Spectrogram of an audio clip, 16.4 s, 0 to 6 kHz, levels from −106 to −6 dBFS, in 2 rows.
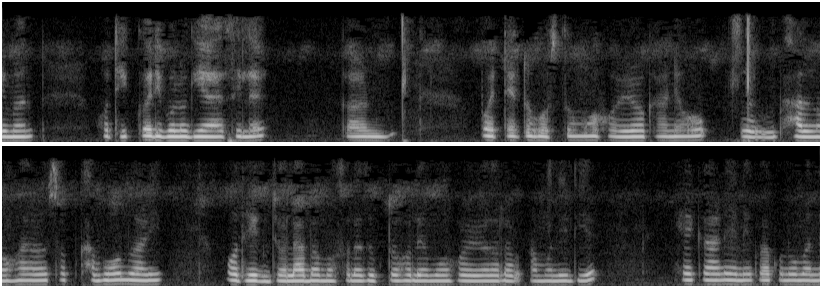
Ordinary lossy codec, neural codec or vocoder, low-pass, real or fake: MP3, 32 kbps; none; 5.4 kHz; real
